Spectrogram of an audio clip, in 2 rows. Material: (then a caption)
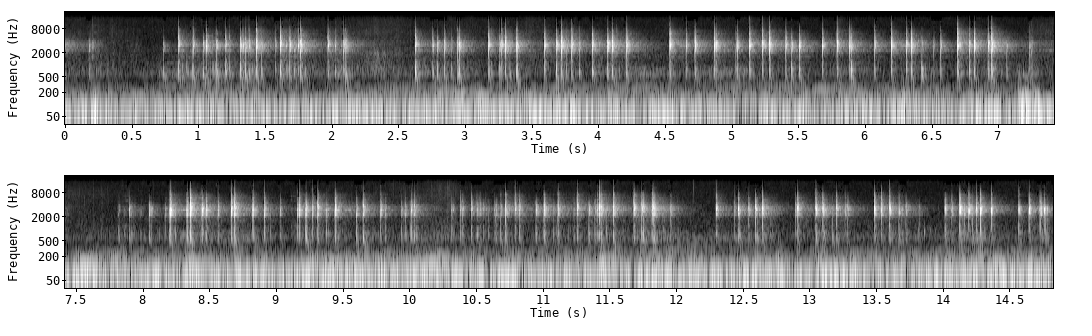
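Plastic. Long nails tap rapidly on the sides of a large, hollow, 3D-printed plastic moon lamp sphere, lit orange, resting on a wooden stand. The clicks are dense, bright and dry with almost no ring, arriving in bursts with brief pauses.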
